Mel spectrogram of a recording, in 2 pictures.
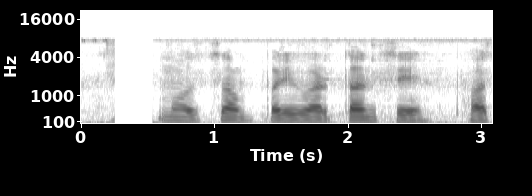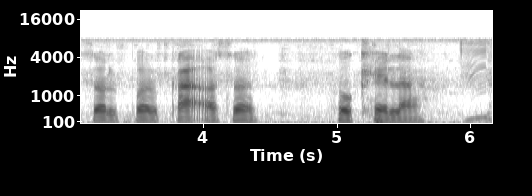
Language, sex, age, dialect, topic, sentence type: Bhojpuri, male, 18-24, Western, agriculture, question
